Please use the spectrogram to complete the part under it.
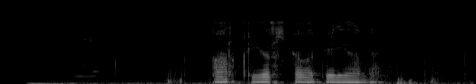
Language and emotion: Russian, neutral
